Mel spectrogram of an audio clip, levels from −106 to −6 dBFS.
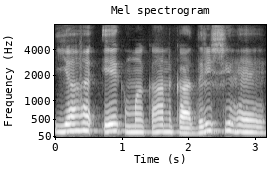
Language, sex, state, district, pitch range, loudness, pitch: Hindi, male, Jharkhand, Deoghar, 160-190 Hz, -15 LUFS, 170 Hz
